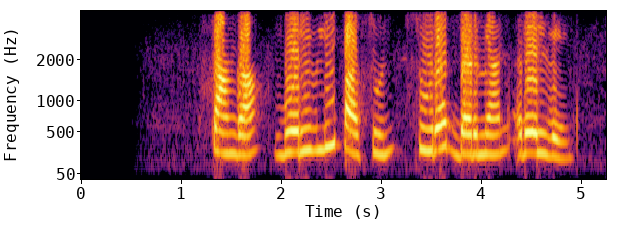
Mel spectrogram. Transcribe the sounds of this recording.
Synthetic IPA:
sãŋɡaboɾiʋliːpasuːnsuɾət̪̚d̪əɾmjanɾelʋe

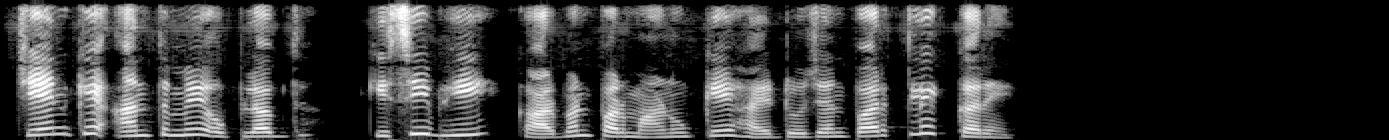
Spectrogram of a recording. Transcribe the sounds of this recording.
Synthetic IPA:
t͡ʃeːnkeʔɐ̃nt̪mẽʊpləb̚d̪ʱ | kɪsibʱikaːɾbənpəɾmaːɽ̃ũkeɦaːɪɖɾoːd͡ʒənpɐɾklɪkːɐɾẽː

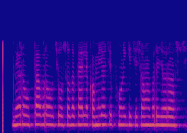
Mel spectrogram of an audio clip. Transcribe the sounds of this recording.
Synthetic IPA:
deaɾɔut̪ːabɔɾɔɦut͡ʃʰiosɔd̪ɔkʰaɦilekɔmid͡ʒɔt͡ʃʰipʰuɽ̃ik̬it͡ʃʰisɔmajpɔɾid͡ʒɔɾɔasu̥t͡ʃʰi

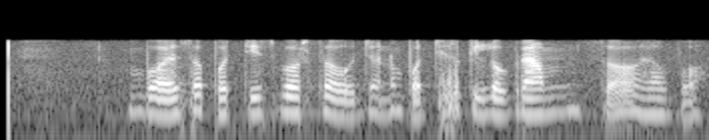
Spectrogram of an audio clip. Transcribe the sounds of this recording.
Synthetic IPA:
bɔjɔsɔpɔt͡ʃisbɔɾsɔud͡ʒɔnɔpɔt͡ʃiskiloɡɾamsɔ̰ɦebɔ

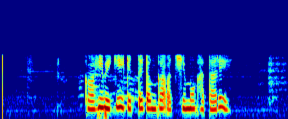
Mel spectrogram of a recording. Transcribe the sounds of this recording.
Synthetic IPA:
kɔɦibekiket̪ːeʈɔŋkaʔɔ̰t͡ʃʰimɔkʰat̪aɾe

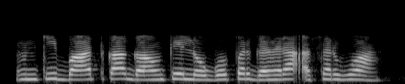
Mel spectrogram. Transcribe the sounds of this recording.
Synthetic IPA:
ʊnkibaːt̪kaɡãːõkeloːɡõpɐɾɡɐɦɾa̰ʔɐsəɾɦʊaː

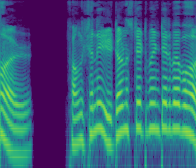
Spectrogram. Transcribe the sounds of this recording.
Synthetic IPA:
ɦaɾ | pʰʌŋʃɔniɾiʈəɾnsʈeʈmeɳʈeɾbɛbɔɦa

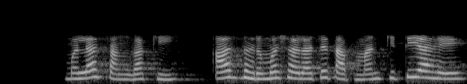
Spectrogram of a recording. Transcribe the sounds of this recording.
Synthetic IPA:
məlasaŋɡakiː | ad͡zd̪ʱəɾməɕalat͡set̪apmankit̪iːaɦe

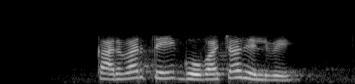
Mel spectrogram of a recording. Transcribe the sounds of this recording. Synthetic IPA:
kaɾʋaɾt̪eɡoʋat͡ɕaɾelʋe

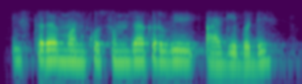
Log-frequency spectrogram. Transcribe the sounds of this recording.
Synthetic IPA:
ɪst̪əɾəɦmɐnkosɐmd͡ʒʱakəɾbʱeaːɡebɐɽeː

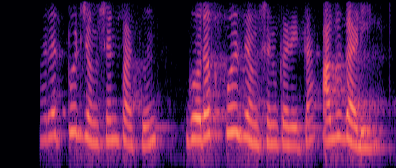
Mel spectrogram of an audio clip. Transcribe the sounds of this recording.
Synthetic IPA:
bʱəɾət̪̚puːɾd͡ʑəŋkʂənpasuːn | ɡoɾəkʰpuːɾd͡ʑəŋkʂənkəɾit̪aaɡɡaɽiː

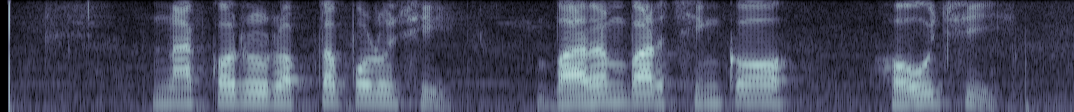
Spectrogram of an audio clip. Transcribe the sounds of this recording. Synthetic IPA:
nakɔɾuɾɔk̚t̪ɔpɔɽut͡ʃʰi | baɾɔmbaɾt͡ʃʰiŋkɔ | howt͡ʃʰi

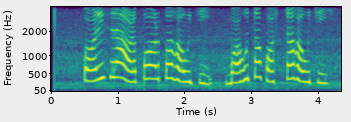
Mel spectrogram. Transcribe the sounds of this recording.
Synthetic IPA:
pɔɾisɾaəɭpɔːɭpɔɦɔwt͡ʃʰi | bəɦut̪ɔkɔʂʈɔɦɔũt͡ʃʰi

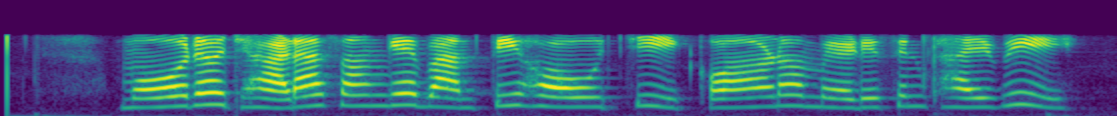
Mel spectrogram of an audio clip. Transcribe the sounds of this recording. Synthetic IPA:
moɾɔd͡ʒʱaɽasɔŋɡebant̪iɦɔwt͡ʃikɔɽ̃ɔmeɽisinkʰajbi

